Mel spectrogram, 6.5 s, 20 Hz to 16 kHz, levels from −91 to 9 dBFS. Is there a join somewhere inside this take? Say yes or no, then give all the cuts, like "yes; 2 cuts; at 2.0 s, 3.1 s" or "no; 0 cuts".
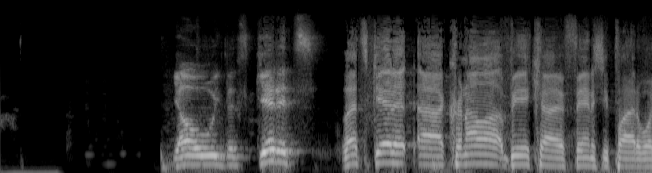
no; 0 cuts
